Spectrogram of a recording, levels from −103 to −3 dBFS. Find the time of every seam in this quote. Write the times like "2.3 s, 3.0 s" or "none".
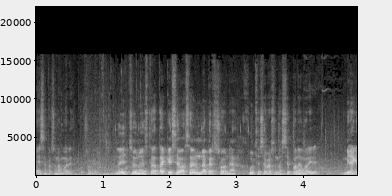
1.0 s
